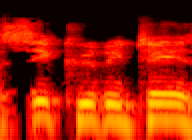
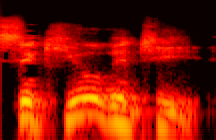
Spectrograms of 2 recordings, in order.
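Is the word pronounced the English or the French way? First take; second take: French; English. First: The word is pronounced the French way. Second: The word is pronounced the English way. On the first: The speaker calls it right. "müsst ihr Security sagen. Das ist Französisch" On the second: The speaker calls it wrong. "Bitte sagt da bitte nicht Security"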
